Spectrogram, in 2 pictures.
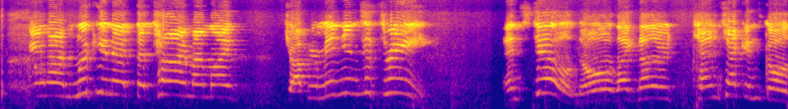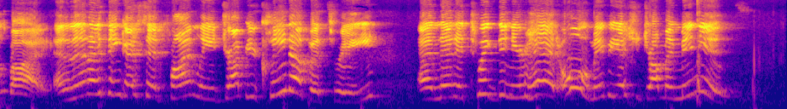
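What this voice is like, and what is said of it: Unusual regional accent. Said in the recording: “your weird accent”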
